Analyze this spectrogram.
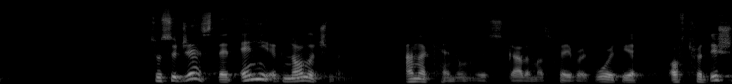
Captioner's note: foreign language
